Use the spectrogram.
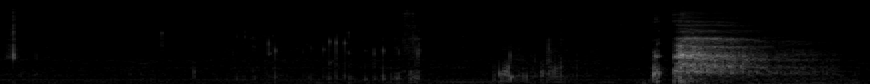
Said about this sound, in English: Let's take a quick sip break. Oh, yeah.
